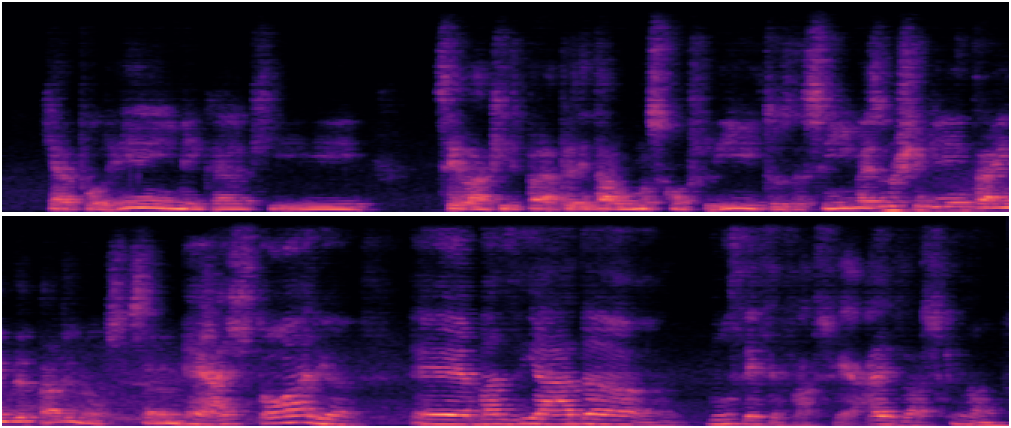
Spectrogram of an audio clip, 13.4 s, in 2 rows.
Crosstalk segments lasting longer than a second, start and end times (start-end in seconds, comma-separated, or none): none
